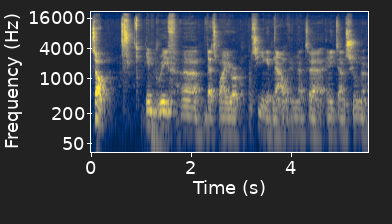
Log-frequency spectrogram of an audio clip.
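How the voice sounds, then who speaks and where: A man speaks with a very deep, low pitch and fairly even intonation, and the room echo is audible. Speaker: RC model builder. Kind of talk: tutorial. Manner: hesitant, many filler uhs.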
